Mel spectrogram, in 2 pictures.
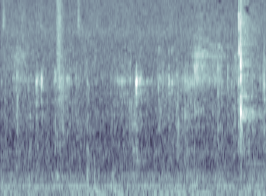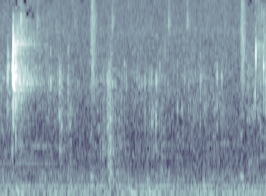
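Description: A man chewing a mouthful of burrito with his mouth closed, with small wet mouth clicks and two sharper smacks about halfway through, over a steady low hum.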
